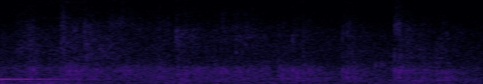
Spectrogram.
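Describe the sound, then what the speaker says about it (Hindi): Audience clapping at a poetry recital, a continuous, fairly dense round of applause that holds evenly for a couple of seconds with no speech on top. "मैं चाहता हूँ कि आप अपने एजाज़ में एक मरतबा ताली बजाइए सब हजरात।"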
